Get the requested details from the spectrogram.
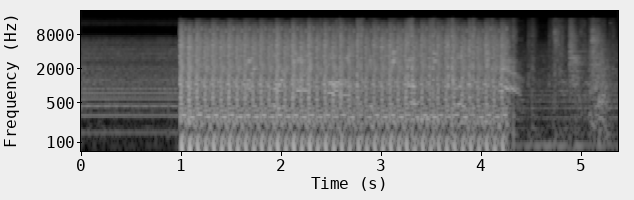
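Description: A machine gun fires in a rapid, loud burst.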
